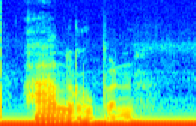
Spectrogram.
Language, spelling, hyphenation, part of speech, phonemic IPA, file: Dutch, aanroepen, aan‧roe‧pen, verb, /ˈaːnrupə(n)/, Nl-aanroepen.ogg
- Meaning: 1. to invoke (call upon someone for help etc.) 2. to call, to invoke (a subroutine, etc.)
